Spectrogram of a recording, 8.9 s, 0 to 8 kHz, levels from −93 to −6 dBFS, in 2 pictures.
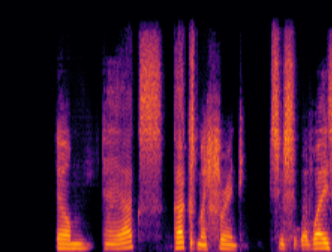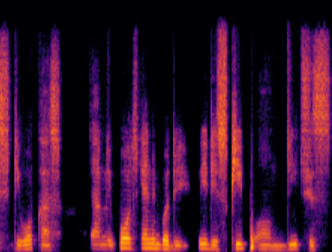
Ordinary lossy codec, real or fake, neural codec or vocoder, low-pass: none; fake; codec, 16 kHz, 0.5 kbps, X-Codec, HuBERT features, trained on balanced general audio; 7.2 kHz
